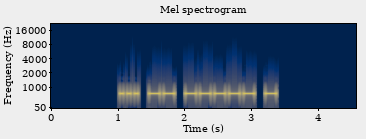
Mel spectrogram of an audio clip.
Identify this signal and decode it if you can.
Morse code, heard as a keyed tone, about 22 wpm, 700 Hz. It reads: SM0T
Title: DXCC-100 Call Signs - 4 Characters - 22wpm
